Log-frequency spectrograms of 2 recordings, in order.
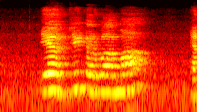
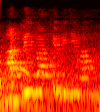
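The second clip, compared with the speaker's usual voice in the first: ordinary talk, nothing marked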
